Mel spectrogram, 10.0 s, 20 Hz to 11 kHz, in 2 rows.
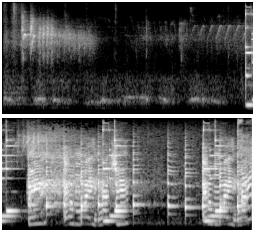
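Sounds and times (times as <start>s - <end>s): bird cooing calls: 0.2s - 4.5s
small birds chirping: 0.2s - 6.0s.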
